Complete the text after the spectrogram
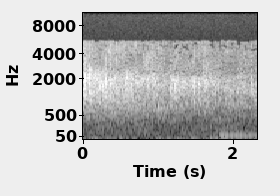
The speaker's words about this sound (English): Put your hands together for the King of Heaven.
